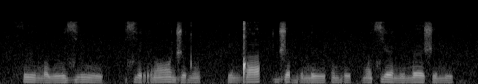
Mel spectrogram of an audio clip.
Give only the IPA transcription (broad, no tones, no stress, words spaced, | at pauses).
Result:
hɯːŋɔ wuːzʲuː | sʲəːrɔ̃ːd͡ʒudũ | iŋ͡ǃa | d͡ʒəbi nɯːpə̃bɯ | bɔ̃sʲəːni məːʃimi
